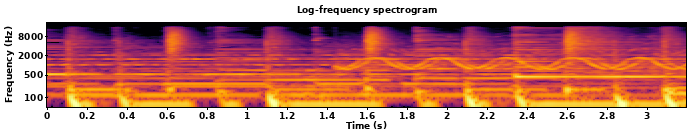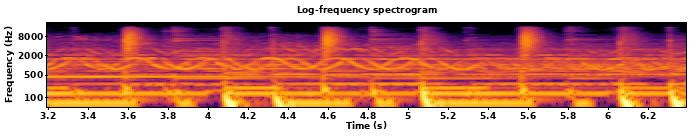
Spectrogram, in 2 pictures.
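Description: Background music with a steady beat, joined about a second and a half in by an ambulance siren warbling rapidly up and down, two to three sweeps a second, which stops about five seconds in.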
